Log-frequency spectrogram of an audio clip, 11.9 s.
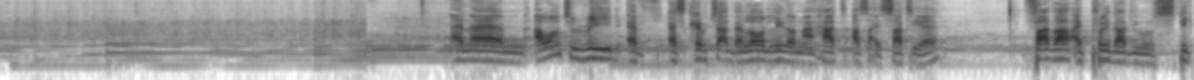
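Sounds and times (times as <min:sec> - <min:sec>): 
audience clapping: 0:00.0 - 0:04.4
speech: 0:04.5 - 0:09.5, 0:10.3 - 0:11.9.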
